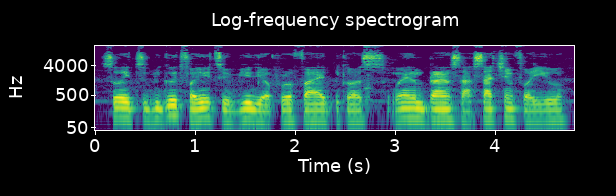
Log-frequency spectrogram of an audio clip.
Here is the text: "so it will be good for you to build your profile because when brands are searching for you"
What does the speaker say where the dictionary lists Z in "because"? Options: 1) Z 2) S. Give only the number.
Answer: 2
